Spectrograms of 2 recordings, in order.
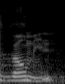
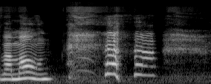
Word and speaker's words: Ramon: That's Roman. Because, nah, she said Roman. And I started dying laughing. Because I'm like, oh, you butchered his name. It's Ramon.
